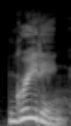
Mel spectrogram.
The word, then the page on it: greeting: gríːtiŋ; グリィティン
